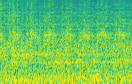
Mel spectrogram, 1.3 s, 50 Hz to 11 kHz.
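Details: Repaired engine that previously had a stumble, idling about 660 rpm with about 23 on the vacuum gauge: low, steady idle with an even beat and no knocks or misses; smooth and healthy.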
